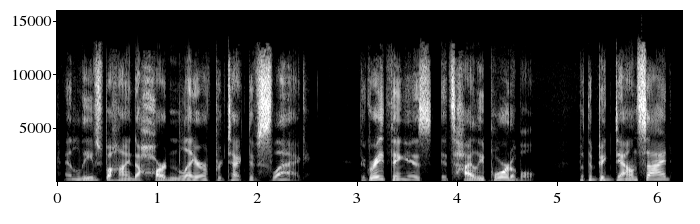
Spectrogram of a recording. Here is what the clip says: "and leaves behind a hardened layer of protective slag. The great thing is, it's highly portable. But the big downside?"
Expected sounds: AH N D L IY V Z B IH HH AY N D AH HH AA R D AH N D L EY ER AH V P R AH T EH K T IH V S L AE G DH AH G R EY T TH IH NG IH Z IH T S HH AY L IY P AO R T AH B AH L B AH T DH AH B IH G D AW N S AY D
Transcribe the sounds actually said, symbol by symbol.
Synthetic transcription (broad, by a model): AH N L IY V Z B IH HH AY N D AH HH AA R D N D L EY ER AH V P R AH T EH K T IH V S L AE G DH AH G R EY T TH IH NG IH Z IH T S HH AY L IY P AO R T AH B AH L B AH T DH AH B IH G D AW N S AY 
